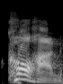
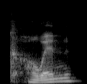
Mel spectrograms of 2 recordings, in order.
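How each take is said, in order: First: The name is said the local Irish way. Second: The name is said the usual American way. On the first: This is how locals say it. "it's pronounced Kohan here" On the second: This is how outsiders would say it. "we would pronounce it as Cohen"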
